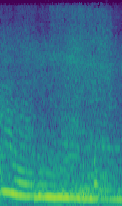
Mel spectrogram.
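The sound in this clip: Engine of a small BMW GS motorcycle passing: a loud, steady drone whose pitch sinks gradually as the bike goes by, holding strong to the end.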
